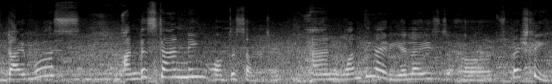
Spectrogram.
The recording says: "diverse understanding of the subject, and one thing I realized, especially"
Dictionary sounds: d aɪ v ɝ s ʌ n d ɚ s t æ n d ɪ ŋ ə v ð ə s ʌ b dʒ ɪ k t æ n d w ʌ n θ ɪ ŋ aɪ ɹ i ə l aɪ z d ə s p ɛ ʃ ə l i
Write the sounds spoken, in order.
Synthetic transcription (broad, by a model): d aɪ v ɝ s ʌ n d ɚ s t æ n d ɪ ŋ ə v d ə s ʌ b dʒ ɪ k t æ n d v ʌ n t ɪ ŋ aɪ ɹ i ə l aɪ z d s p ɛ ʃ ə l i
